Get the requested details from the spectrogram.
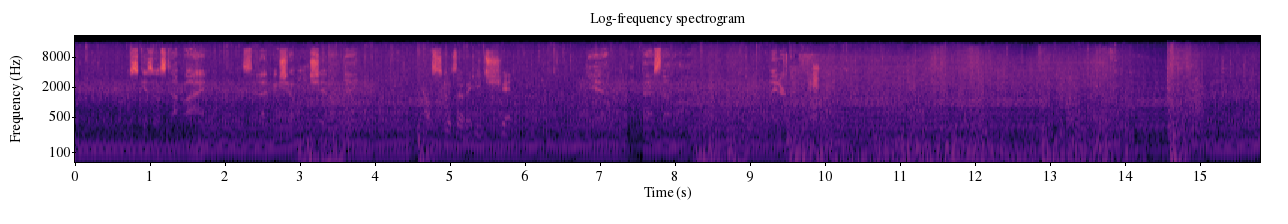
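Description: Tyres crunch on gravel and dirt.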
